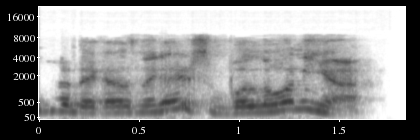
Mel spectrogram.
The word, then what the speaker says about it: Bologna: For example, अब मैं बोलोनिया में हूँ ना, इसको आता है अक्सर लोग मुझे। नहीं प्रोनाउंस करते हैं, बोलोगना, ठीक है। हाँ, अब ये तो गलत है।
